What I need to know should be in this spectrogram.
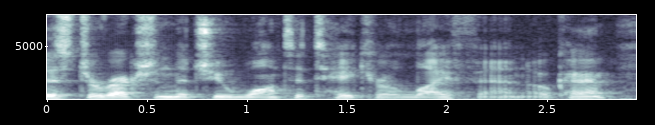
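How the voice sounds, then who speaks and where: This man is soft-spoken. He talks at a moderate pace. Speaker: tarot reader. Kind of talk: tarot reading. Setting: indoors, warm room.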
